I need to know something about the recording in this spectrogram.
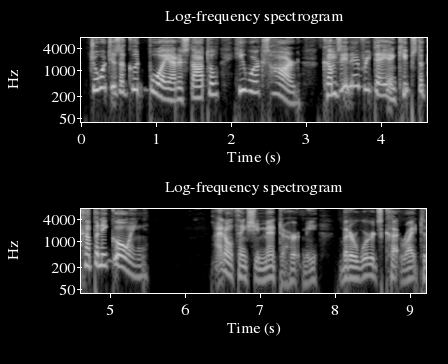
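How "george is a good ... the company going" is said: put-on high, accented mother's voice; Greek mother. Greek mother defends George to her son in a high voice. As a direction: scold gently as a proud Greek mother.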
